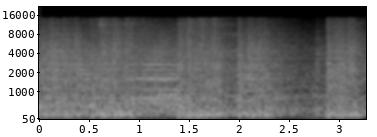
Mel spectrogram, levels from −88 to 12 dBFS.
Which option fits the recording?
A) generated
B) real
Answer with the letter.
A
